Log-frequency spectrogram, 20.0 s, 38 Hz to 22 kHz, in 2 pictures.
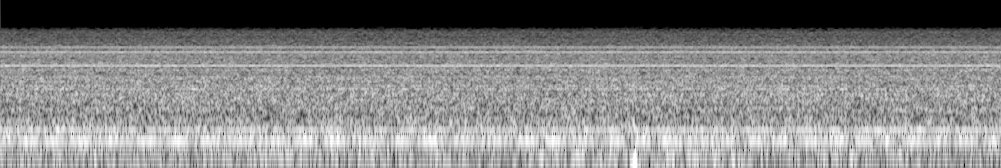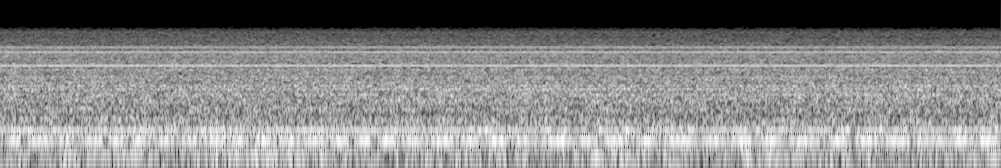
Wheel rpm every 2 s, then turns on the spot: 0, 0, 0, 0, 0, 0, 0, 0, 0, 0.
none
